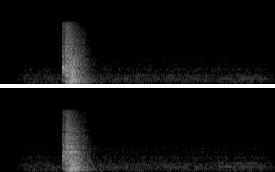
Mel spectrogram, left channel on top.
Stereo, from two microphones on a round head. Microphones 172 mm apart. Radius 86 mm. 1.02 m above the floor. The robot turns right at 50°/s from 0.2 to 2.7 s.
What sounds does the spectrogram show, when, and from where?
0.6 s a gunshot: 20° left (ahead or behind), 0.7 m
